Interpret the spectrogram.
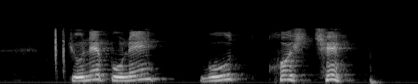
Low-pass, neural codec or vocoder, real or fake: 5.4 kHz; none; real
